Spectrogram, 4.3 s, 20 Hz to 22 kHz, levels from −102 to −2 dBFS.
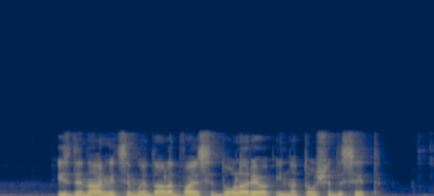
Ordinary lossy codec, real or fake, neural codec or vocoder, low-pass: none; real; none; 7.2 kHz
